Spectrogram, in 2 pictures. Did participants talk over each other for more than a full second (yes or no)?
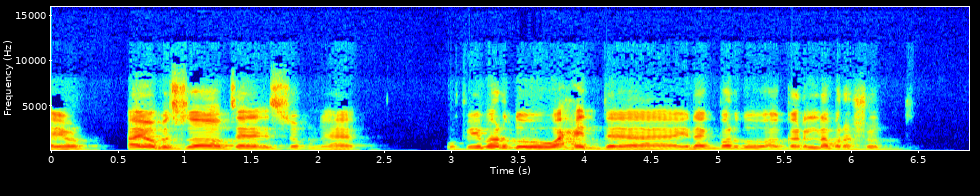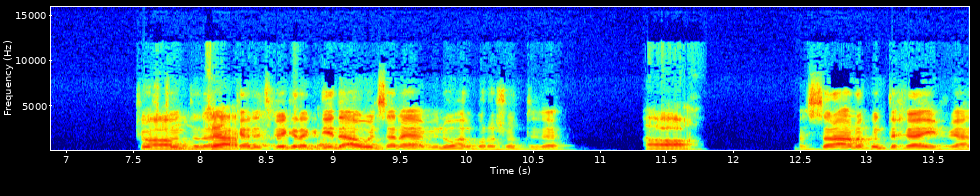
yes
